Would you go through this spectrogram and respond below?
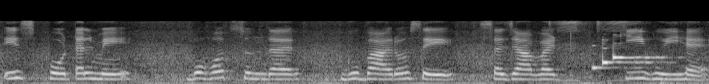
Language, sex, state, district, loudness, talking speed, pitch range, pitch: Hindi, female, Haryana, Rohtak, -15 LUFS, 95 wpm, 240-275 Hz, 255 Hz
